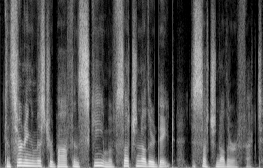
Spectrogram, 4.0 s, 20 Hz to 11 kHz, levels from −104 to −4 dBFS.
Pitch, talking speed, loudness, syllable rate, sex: 145 Hz, 180 wpm, -19 LUFS, 5.8 syllables/s, male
